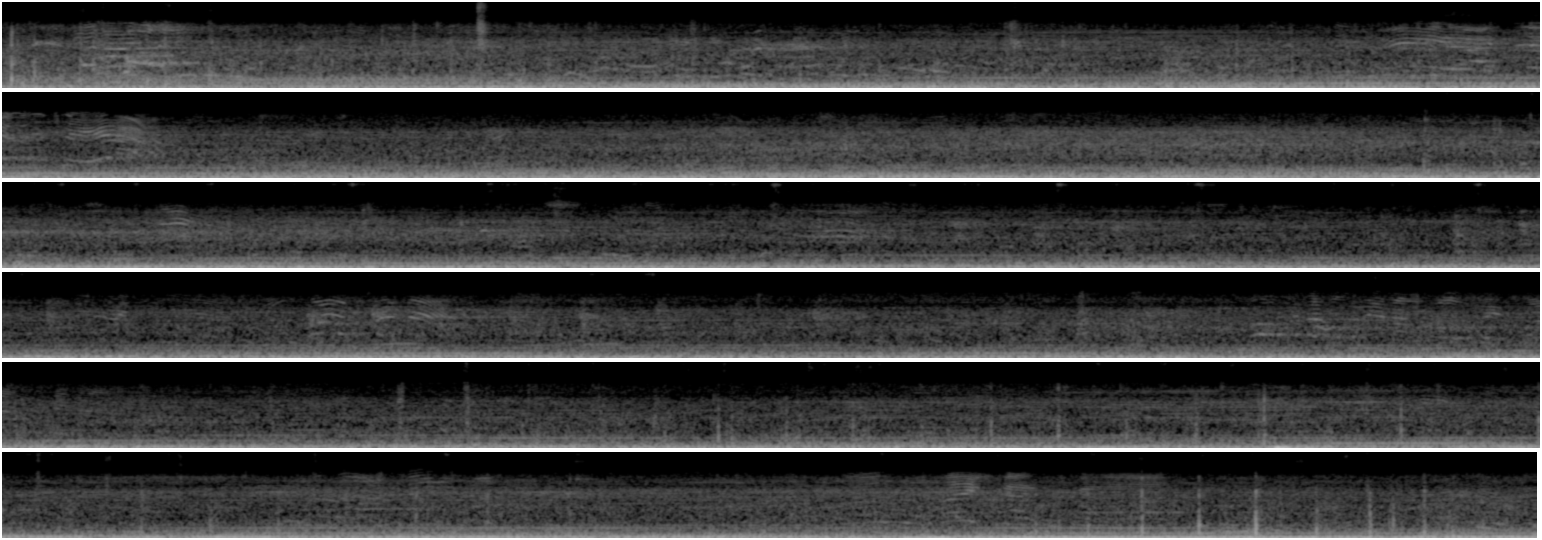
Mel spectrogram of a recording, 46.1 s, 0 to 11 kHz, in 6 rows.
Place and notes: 花崗山綜合田徑場, Hualien City - Running voice
Students of running activities, Mower noise, Birds sound
Binaural recordings
Zoom H4n+ Soundman OKM II
Hualien County, Taiwan, 24 February, ~15:00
